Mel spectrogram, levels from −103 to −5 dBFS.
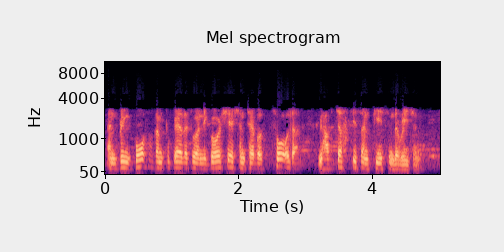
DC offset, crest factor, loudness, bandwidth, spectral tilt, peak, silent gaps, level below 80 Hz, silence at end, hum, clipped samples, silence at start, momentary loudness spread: under 0.1%; 16 dB; -23 LUFS; 3.1 kHz; -10.5 dB/octave; -6 dBFS; none; -64 dBFS; 0 s; none; under 0.1%; 0 s; 6 LU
